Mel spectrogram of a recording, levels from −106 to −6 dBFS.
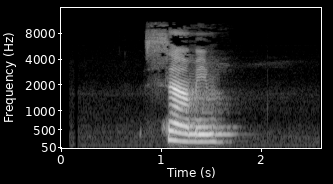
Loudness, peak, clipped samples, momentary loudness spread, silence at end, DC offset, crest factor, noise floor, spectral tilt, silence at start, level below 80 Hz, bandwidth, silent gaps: -23 LUFS; -8 dBFS; under 0.1%; 20 LU; 0.9 s; under 0.1%; 22 dB; -75 dBFS; -3.5 dB/octave; 0.85 s; -84 dBFS; 11 kHz; none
